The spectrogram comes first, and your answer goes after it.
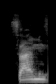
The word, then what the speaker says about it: Simons: Simons, I think is how you pronounce it.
